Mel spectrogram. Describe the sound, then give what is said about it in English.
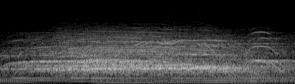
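An audience in a church service cheers loudly as the Bible is opened, a dense wash of many voices shouting and whooping together that swells in and holds steady for a few seconds before easing slightly, with scattered higher yells. “Come on, we get louder than a Super Bowl day.”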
